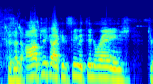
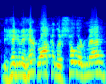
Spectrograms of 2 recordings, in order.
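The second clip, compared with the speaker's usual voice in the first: usual speaking voice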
